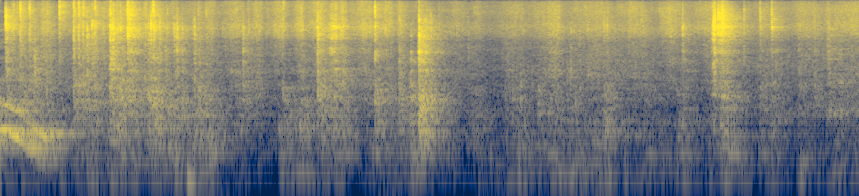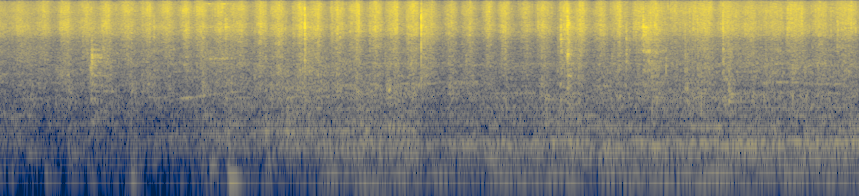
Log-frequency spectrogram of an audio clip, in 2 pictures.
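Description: Hands rubbing shampoo through a wet cat's fur, a scratchy rubbing that turns into fast, even strokes over a steady hiss in the second half, with a few sharp knocks. The tail of a cat's meow is heard at the very start.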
